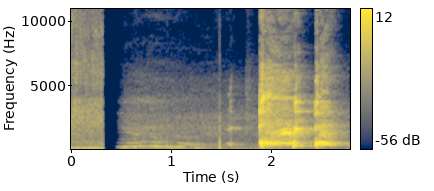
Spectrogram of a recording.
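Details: Adult woman, unwell with a cough and a voice worn out, coughing at home: two loud harsh cough bursts after quiet background sounds.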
